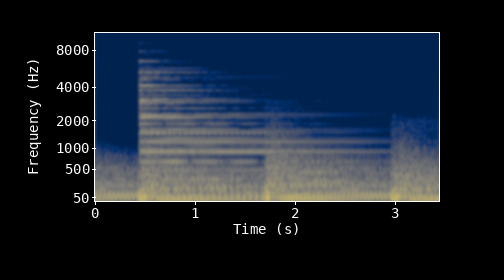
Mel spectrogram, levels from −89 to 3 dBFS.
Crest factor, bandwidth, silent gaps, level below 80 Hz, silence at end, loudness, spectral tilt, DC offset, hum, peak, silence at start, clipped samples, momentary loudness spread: 16 dB; 7 kHz; none; -30 dBFS; 0 s; -30 LUFS; -7 dB/octave; under 0.1%; none; -10 dBFS; 0 s; under 0.1%; 6 LU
